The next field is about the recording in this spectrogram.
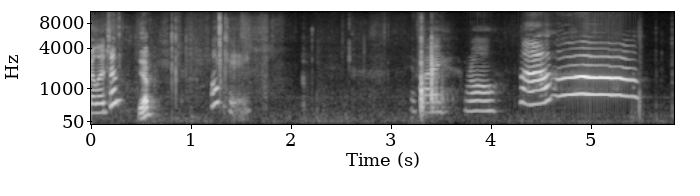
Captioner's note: dice roll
